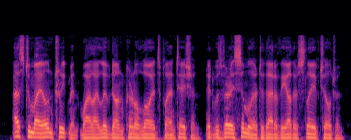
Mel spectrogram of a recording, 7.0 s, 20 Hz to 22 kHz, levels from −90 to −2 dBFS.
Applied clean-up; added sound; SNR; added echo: none; none; none; none.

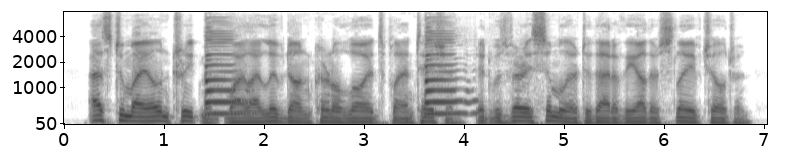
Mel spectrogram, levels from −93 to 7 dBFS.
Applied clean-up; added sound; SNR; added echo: none; Wind instrument, woodwind instrument; 1 dB; none.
